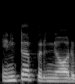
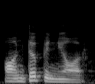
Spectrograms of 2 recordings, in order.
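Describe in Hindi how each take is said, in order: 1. पहला अक्षर 'in' जैसा सुनाई देता है। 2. पहला अक्षर 'on' जैसा सुनाई देता है। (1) "कई लोग इंटरप्रेन्योर भी कहते हैं, तो ये गलत है" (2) "इंटर नहीं होता, वो होता है ऑन्टर"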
